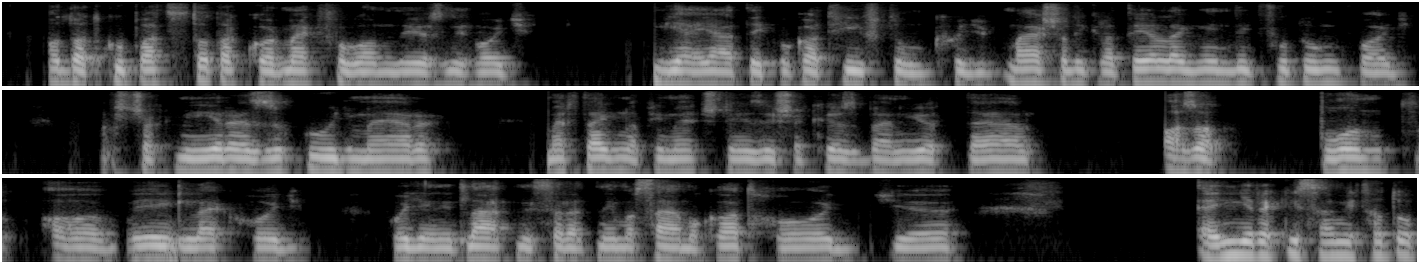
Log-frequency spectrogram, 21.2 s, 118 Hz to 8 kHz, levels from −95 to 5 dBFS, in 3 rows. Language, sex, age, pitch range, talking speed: Hungarian, male, 50-69, 125-140 Hz, 120 wpm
